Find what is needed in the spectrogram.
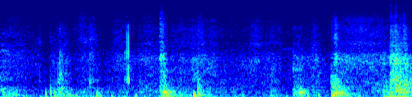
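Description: Rustling and light knocks as padded saddle pads are handled and laid onto a trailer's saddle rack, with a dull bump near the end.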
